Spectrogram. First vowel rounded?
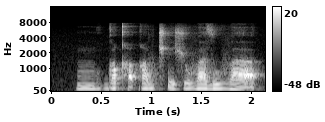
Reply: yes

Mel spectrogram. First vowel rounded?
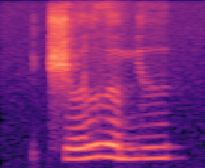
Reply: no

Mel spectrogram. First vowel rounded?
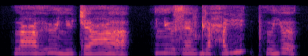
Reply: no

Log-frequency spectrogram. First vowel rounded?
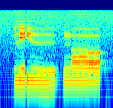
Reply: yes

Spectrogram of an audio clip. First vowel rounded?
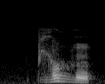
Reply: no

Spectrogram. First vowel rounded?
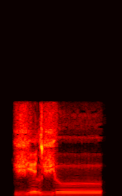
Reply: no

